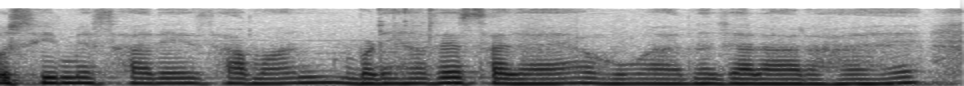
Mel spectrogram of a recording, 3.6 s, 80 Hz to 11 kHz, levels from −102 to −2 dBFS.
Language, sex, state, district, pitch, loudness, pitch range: Hindi, female, Bihar, Kaimur, 185 Hz, -15 LUFS, 180-195 Hz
